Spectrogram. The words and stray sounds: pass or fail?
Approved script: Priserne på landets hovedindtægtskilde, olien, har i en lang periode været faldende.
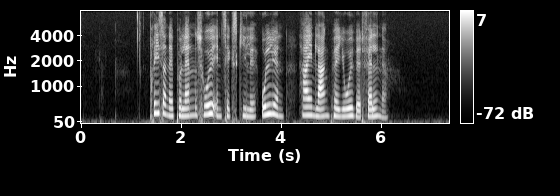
pass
